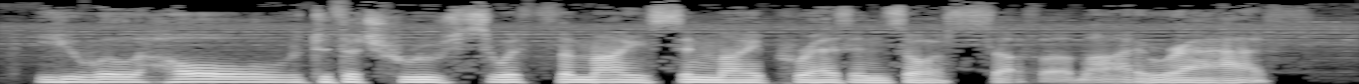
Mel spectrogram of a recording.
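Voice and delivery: put-on eerie old ghost voice. A character speaking to a cat in newfound animal speech, like an old ghost. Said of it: "So then he'll kind of say in his newfound animal speech, / what started off with a gentle whisper has kind of culminated as his eyes, / I don't know why he sounds like an old ghost all of a sudden".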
